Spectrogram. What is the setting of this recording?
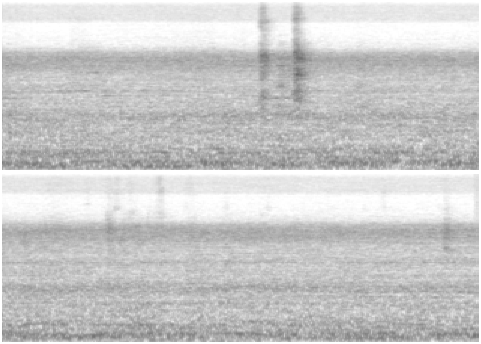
subway train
